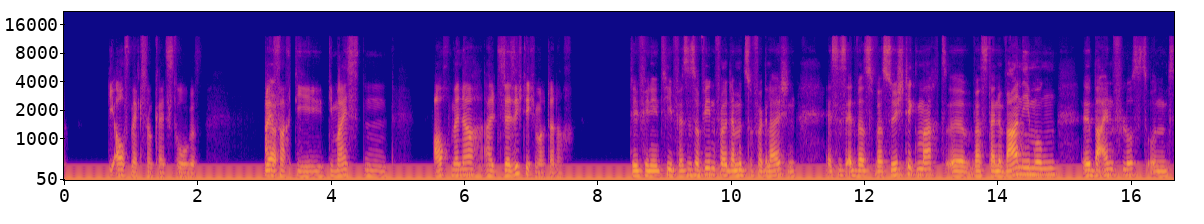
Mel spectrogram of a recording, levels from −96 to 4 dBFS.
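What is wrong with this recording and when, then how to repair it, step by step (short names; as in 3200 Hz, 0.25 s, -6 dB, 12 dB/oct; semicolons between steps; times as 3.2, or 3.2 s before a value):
hum 60 Hz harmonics 6 -29 dBFS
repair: de-hum 60 Hz, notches 6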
